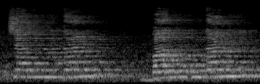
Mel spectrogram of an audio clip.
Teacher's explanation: जीभ का अग्रभाग आपके तालू को छू रहा है, उस तरीके से अनुस्वार का उच्चारण होता है। और अनुनासिक कंठ के पास होता है।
